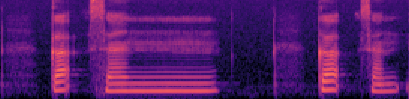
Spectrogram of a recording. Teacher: हमज़ा जब हम पे होगा तो झटका लगाएंगे थोड़ा सा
